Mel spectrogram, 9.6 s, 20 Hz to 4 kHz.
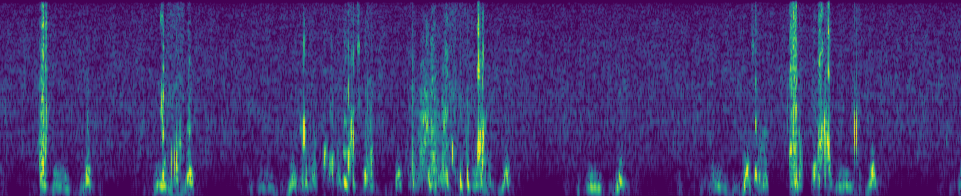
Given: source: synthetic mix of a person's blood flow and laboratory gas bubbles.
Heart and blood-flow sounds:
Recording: Doppler ultrasound of blood flow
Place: precordium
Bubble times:
0.38-0.50 s: bubbles
1.60-1.84 s: bubbles
2.99-3.19 s: bubbles
3.21-3.75 s: bubbles
4.06-4.96 s: bubbles
7.51-7.69 s: bubbles
7.86-8.04 s: bubbles
8.11-8.35 s: bubbles
8.52-8.60 s: bubbles
From the record:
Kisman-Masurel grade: 223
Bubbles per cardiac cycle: several, 3 to 8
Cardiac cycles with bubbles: 10 to 50%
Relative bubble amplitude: loud (0.450 to 0.775)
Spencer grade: 2 (many but less than half of the cardiac periods contain bubble signals, singularly or in groups)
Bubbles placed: only in the low amplitude regions of the cardiac cycle

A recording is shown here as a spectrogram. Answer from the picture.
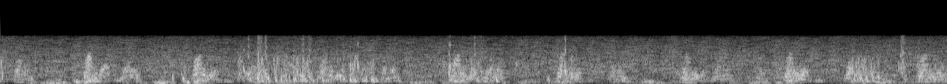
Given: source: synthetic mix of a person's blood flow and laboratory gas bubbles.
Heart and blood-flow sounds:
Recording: Doppler ultrasound of blood flow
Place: precordium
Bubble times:
0.00-0.06 s: bubbles
1.69-1.89 s: bubbles
2.36-3.27 s: bubbles
3.34-3.82 s: bubbles
3.96-4.01 s: bubbles
4.42-5.04 s: bubbles
5.14-5.19 s: bubbles
5.46-5.51 s: bubbles
5.56-5.79 s: bubbles
8.48-8.83 s: bubbles
8.96-9.24 s: bubbles
9.32-9.45 s: bubbles
From the record:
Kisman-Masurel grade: 333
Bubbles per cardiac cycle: rolling drumbeat, 9 or more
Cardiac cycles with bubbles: 50 to 99%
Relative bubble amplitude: loud (0.450 to 0.775)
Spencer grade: 3 (all of the cardiac periods contain showers or single bubble signals, but not dominating or overriding the cardiac motion signals)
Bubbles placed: anywhere in the cardiac cycle

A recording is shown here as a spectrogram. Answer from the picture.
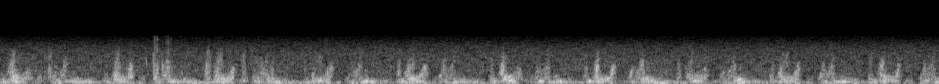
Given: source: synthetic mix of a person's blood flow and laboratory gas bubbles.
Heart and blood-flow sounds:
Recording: Doppler ultrasound of blood flow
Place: precordium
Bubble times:
1.40-1.74 s: bubbles
1.79-1.88 s: bubbles
2.42-2.75 s: bubbles
3.23-3.37 s: bubbles
From the record:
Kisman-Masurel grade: 221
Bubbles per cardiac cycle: several, 3 to 8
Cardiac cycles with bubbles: 10 to 50%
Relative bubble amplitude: barely perceptible (0.100 to 0.250)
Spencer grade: 2 (many but less than half of the cardiac periods contain bubble signals, singularly or in groups)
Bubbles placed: only in the low amplitude regions of the cardiac cycle

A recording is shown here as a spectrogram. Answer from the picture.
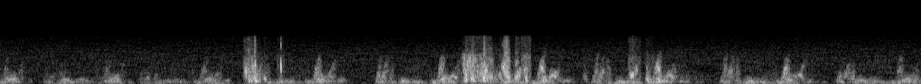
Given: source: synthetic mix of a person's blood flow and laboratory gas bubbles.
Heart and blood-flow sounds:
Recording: Doppler ultrasound of blood flow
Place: precordium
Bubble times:
2.42-2.69 s: bubbles
2.77-2.85 s: bubbles
4.60-5.31 s: bubbles
6.27-6.42 s: bubbles
6.45-6.54 s: bubbles
From the record:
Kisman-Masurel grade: 223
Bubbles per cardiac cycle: several, 3 to 8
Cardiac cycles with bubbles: 10 to 50%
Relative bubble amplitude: loud (0.450 to 0.775)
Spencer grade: 2 (many but less than half of the cardiac periods contain bubble signals, singularly or in groups)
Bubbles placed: only in the low amplitude regions of the cardiac cycle

